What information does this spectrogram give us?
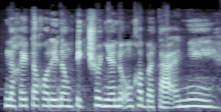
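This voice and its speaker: A woman's voice: on the high side, fairly even intonation, quick pace, warm tone, faint music behind, natural voice. A woman playing an earnest, guarded young bride-to-be in a Filipino audio drama, speaking conversationally. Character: Jasmine, worried young bride-to-be of a rich old man.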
